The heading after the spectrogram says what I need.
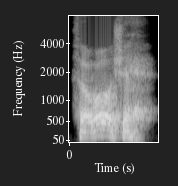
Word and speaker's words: فراشة: The second one, فراشة, فراشة. Again, I pronounce it as H sound or ه sound because both of them are consonant.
